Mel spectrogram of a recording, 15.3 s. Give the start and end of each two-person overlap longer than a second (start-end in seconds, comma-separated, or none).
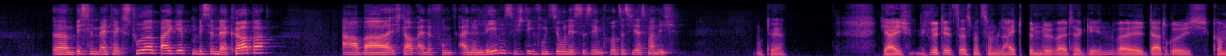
none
